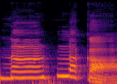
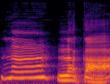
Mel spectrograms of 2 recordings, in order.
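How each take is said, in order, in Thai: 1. ตัดสระกลางออก เหลือสองพยางค์ 2. ตัดสระกลางออก เหลือสองพยางค์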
